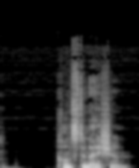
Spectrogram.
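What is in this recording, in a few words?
"consternation", Australian English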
